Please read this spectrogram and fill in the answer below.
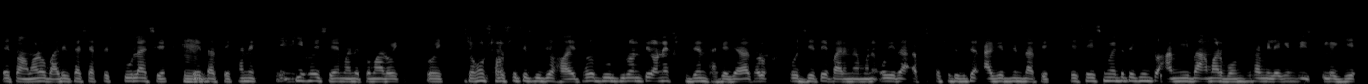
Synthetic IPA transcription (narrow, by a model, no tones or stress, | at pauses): et̪ɔamaɾobaɽiɾkat͡ɕʰeɛk̚ʈaskulat͡ɕʰeet̪asekʰane | ekiɦojt͡ɕʰemanet̪omaɾoj | oj | d͡ʒɔkʰonʃɔɾoʃot̪ip̬ud͡ʑoɦɔed̪ʱɔɾod̪uɾd̪uɾant̪eɾɔneksʈuɖenʈt̪ʰak̬ed͡ʑaɾad̪ʱɔɾo | od͡ʑet̪ep̬aɾenamaneʔojɾaʃɔɾoʃot̪ip̬ud͡ʑaɾʔaɡeɾd̪inɾat̪ʰe | eʃejʃɔmɔjʈ̬at̪̬ekint̪uʔamibaamaɾbɔnd̪ʱuɾamilek̬int̪uskuleɡie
